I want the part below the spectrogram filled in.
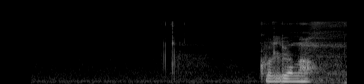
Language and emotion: Russian, neutral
